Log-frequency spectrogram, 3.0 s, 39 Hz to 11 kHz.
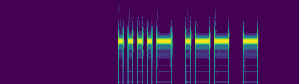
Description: Morse code, heard as a keyed tone, about 25 wpm, 700 Hz. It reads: 4WT
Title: Three Challenging Letter-Number Combinations 25wpm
